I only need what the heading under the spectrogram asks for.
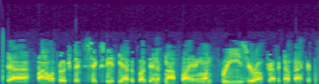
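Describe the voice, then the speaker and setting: Male air traffic controller, very monotone procedural delivery, crackly aviation radio sound. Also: mid-range voice, quick pace, narrow, tinny audio. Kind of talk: clipped procedural radio instructions.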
